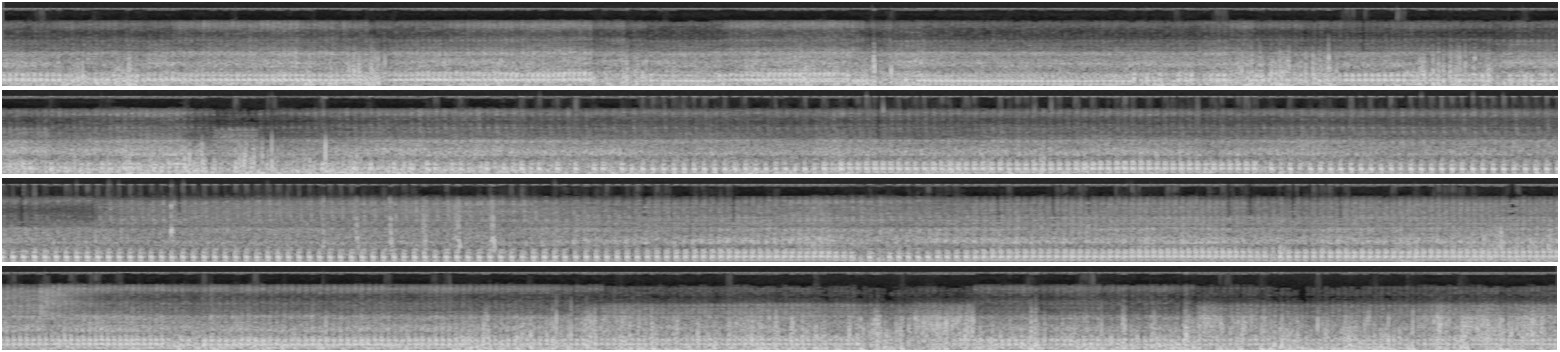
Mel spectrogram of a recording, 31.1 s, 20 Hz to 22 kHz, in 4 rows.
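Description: SWM RS500R enduro motorcycle's single-cylinder four-stroke engine running continuously under a riding load, its note rising and falling as the throttle is worked, with a dip in pitch about twenty seconds in.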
